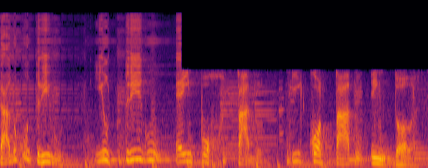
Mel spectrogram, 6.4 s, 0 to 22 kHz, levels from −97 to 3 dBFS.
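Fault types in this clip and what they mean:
Imaging from sample-and-hold upsampling: samples were repeated unsmoothed when the rate was raised, leaving a metallic fizz mirrored between 4 and 8 kHz, about 15 dB down.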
